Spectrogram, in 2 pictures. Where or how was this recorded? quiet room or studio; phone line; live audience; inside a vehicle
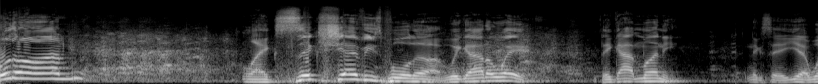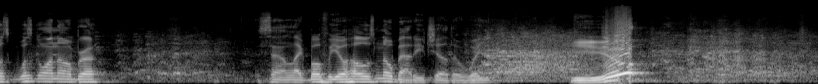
live audience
